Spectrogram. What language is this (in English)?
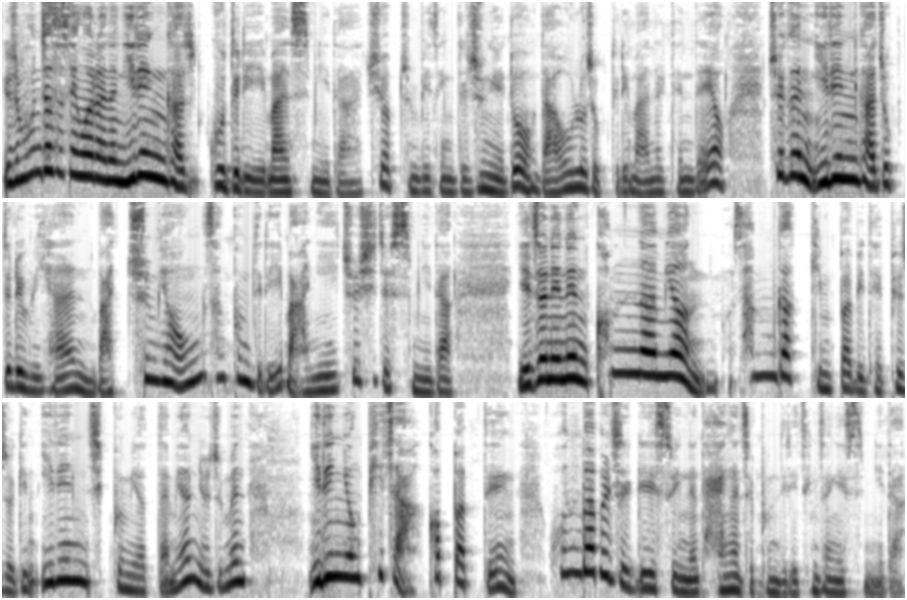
Korean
